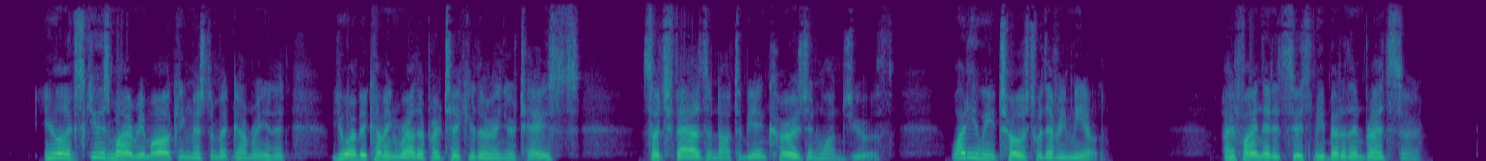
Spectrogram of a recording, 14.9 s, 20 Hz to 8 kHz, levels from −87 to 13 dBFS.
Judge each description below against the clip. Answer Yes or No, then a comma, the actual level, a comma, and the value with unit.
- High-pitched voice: No, medium, 140 Hz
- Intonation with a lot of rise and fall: Yes, wide, 5.9 semitones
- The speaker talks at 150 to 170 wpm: No, average, 180 wpm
